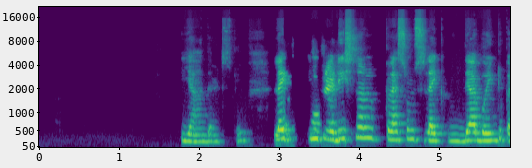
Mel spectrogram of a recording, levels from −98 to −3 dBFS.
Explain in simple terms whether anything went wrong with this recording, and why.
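Nothing went wrong with this audio; it has no faults to explain.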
